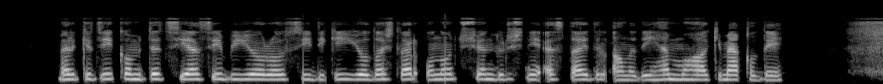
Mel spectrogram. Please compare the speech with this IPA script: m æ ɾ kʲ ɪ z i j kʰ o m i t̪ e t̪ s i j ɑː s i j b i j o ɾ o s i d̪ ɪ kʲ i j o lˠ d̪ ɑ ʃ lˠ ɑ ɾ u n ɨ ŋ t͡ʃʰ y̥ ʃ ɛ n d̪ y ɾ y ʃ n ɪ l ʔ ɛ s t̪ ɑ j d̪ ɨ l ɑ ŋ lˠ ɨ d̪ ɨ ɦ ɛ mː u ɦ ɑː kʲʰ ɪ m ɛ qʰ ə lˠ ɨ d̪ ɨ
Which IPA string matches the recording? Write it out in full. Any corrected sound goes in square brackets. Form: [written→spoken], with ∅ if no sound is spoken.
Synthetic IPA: m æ ɾ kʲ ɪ z i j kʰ o m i t̪ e t̪ s i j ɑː s i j b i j o ɾ o s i d̪ ɪ kʲ i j o lˠ d̪ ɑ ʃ lˠ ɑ ɾ u n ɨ ŋ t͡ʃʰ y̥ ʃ ɛ n d̪ y ɾ y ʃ n ɪ [l→∅] ʔ ɛ s t̪ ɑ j d̪ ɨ l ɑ ŋ lˠ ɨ d̪ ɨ ɦ ɛ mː u ɦ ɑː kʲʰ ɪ m ɛ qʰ ə lˠ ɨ d̪ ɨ

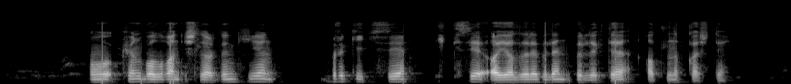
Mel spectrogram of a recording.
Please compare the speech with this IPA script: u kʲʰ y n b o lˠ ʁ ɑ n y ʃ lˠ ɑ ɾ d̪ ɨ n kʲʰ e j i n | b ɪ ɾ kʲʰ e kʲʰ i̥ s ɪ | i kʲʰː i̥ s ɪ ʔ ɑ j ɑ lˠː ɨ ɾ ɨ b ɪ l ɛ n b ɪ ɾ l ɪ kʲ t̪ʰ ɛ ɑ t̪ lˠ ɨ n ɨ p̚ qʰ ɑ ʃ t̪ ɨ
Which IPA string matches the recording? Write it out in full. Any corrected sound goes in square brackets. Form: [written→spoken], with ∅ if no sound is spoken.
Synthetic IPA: u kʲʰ y n b o lˠ ʁ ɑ n [y→i] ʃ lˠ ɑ ɾ d̪ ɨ n kʲʰ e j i n | b ɪ ɾ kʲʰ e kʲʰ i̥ s ɪ | i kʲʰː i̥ s ɪ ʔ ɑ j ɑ lˠː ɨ ɾ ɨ b ɪ l ɛ n b ɪ ɾ l ɪ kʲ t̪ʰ ɛ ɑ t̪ lˠ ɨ n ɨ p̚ qʰ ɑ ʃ t̪ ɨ

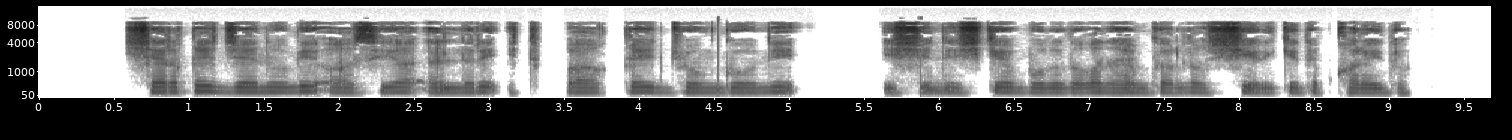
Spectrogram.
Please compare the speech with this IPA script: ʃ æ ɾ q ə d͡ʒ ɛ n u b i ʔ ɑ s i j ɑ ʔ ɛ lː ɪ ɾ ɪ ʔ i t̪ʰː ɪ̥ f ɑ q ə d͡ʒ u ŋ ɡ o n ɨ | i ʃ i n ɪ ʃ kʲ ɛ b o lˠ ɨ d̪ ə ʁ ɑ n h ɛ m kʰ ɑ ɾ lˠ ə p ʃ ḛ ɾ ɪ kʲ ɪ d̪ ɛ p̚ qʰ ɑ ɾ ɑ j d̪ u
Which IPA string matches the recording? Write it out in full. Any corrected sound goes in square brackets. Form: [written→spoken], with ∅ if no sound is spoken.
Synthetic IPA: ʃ æ ɾ q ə d͡ʒ ɛ n u b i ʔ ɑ s i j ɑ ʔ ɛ lː ɪ ɾ ɪ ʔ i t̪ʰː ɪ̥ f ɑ q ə d͡ʒ [u→o] ŋ ɡ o n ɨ | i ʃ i n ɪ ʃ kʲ ɛ b o lˠ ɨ d̪ ə ʁ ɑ n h ɛ m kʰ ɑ ɾ lˠ ə [p→q] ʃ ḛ ɾ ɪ kʲ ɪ d̪ ɛ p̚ qʰ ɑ ɾ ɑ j d̪ u

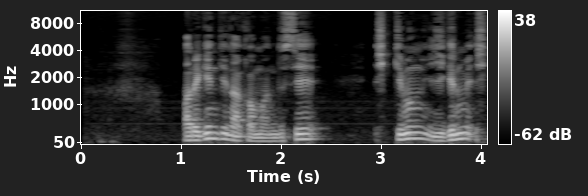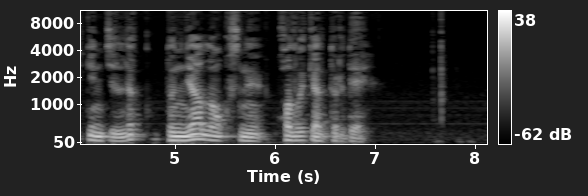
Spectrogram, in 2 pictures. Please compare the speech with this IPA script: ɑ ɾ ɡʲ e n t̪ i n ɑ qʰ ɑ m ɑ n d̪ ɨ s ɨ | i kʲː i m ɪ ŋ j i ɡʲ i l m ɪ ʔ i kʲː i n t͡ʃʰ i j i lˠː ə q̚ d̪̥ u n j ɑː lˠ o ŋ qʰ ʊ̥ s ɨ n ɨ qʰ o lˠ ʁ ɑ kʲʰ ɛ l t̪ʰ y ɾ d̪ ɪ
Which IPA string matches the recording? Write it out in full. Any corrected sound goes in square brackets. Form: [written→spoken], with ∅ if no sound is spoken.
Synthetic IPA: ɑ ɾ ɡʲ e n t̪ i n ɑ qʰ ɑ m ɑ n d̪ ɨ s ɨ | i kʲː i m ɪ ŋ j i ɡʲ i [l→ɾ] m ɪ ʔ i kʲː i n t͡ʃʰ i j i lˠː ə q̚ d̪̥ u n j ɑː lˠ o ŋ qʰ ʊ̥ s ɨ n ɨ qʰ o lˠ ʁ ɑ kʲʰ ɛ l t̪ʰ y ɾ d̪ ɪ

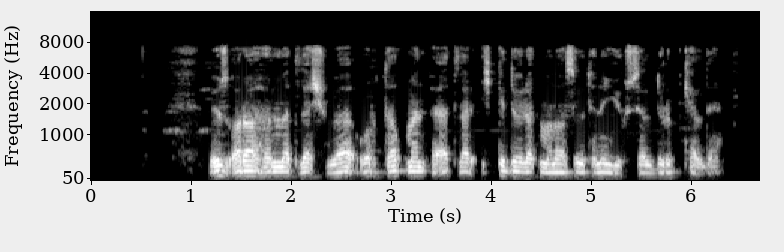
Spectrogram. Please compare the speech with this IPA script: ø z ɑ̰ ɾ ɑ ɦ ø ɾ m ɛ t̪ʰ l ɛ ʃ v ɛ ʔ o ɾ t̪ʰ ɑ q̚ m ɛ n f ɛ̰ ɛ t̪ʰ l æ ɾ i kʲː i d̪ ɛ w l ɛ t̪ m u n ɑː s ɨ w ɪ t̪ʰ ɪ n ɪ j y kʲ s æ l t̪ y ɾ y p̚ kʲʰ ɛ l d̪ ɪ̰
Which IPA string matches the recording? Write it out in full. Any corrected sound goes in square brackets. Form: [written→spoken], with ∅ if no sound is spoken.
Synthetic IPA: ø z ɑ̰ ɾ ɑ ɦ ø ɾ m ɛ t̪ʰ l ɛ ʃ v ɛ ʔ o ɾ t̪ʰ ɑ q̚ m ɛ n f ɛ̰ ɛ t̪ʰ l æ ɾ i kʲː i d̪ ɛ w l ɛ t̪ m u n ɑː s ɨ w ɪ t̪ʰ ɪ n ɪ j y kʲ s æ l [t̪→d̪] y ɾ y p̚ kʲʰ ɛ l d̪ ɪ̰

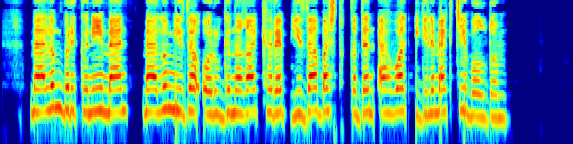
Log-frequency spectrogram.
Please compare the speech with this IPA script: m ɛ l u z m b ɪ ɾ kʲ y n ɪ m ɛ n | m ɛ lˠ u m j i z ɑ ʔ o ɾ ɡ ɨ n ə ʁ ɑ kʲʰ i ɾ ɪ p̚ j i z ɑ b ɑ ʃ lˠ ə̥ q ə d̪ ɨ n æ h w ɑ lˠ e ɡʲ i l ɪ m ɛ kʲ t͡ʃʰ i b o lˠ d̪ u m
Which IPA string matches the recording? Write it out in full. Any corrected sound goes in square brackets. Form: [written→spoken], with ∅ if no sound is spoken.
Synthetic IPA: m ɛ l u [z→∅] m b ɪ ɾ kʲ y n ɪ m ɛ n | m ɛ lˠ u m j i z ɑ ʔ o ɾ ɡ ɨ n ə ʁ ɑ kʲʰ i ɾ ɪ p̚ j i z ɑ b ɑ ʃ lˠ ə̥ q ə d̪ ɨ n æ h w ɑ lˠ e ɡʲ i l ɪ m ɛ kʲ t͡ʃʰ i b o lˠ d̪ u m

